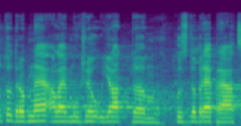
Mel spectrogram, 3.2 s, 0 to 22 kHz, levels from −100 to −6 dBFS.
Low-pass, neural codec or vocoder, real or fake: 14.4 kHz; vocoder, 44.1 kHz, 128 mel bands every 512 samples, BigVGAN v2; fake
